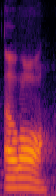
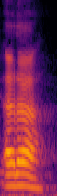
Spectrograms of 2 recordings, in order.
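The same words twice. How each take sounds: First: The r is said heavy, with a full mouth. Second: The r is said light, with a thin mouth. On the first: The speaker calls it right. "but we say" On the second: The speaker calls it wrong. "We don't say"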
